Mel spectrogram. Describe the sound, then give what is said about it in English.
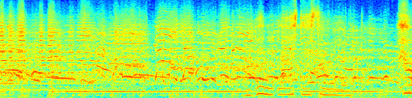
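A crowd of people on a pier, gathered for a regiment's homecoming, fills the air with dense, steady chatter and hubbub, while nearer voices talk over it. “through that crowd, I'll never know. Please let me through.”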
